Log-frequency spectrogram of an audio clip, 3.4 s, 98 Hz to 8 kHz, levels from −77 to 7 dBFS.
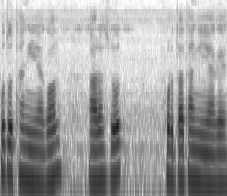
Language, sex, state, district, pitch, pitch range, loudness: Chakma, male, Tripura, West Tripura, 140 Hz, 130-150 Hz, -16 LUFS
